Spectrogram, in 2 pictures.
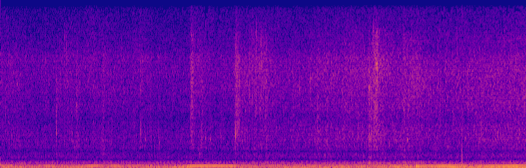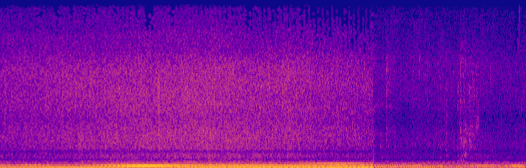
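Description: Jeep Wrangler engine pulling through a water-filled mud hole, its note rising and growing louder over the middle of the stretch while water splashes and hisses. The sound drops off suddenly near the end to a quieter engine running.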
